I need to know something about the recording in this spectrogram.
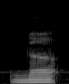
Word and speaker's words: Nevada: I live in a town called Nevada, but it's pronounced Nevada.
